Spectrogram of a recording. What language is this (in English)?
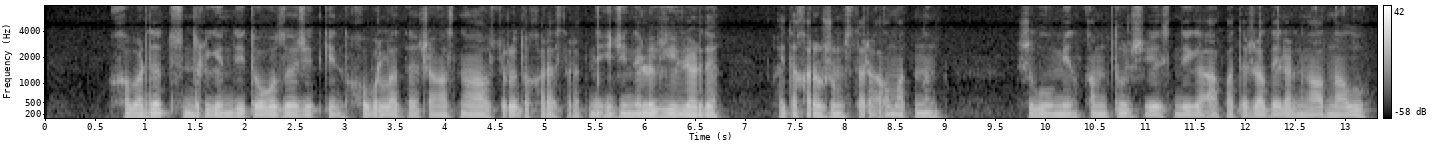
Kazakh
